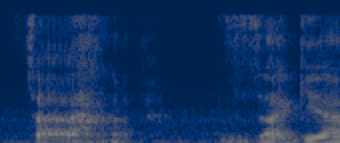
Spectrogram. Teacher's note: 스도 아니고 즈도 아닌데 목젖이 울리는 즈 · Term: 유성음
